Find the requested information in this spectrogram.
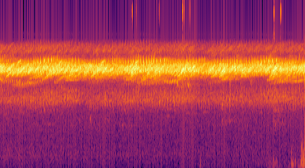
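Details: Chorus Frogs, Spring Peepers and Wood Frogs in full mating chorus at an ephemeral wetland depression, Vermilion County, Illinois: a constant overlapping mass of high piping trills, with a short wind gust at the very end.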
